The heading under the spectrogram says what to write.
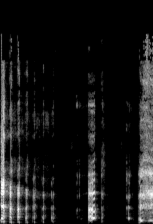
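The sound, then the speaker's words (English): A pet pigeon named Nuggie calls: a quick run of short, throaty notes, then after a pause a few louder, longer squawks, with no talking. “Oh my god, I love pigeons.”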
